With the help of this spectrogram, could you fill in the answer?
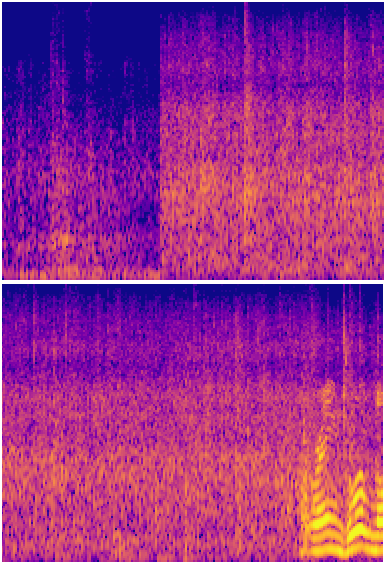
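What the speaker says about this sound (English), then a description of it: "It rain's a little noisy on this tin roof," Rain drums steadily on a tin roof at a farm, a dense hiss that swells after a quieter start, with a wavering tonal sound joining near the end.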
